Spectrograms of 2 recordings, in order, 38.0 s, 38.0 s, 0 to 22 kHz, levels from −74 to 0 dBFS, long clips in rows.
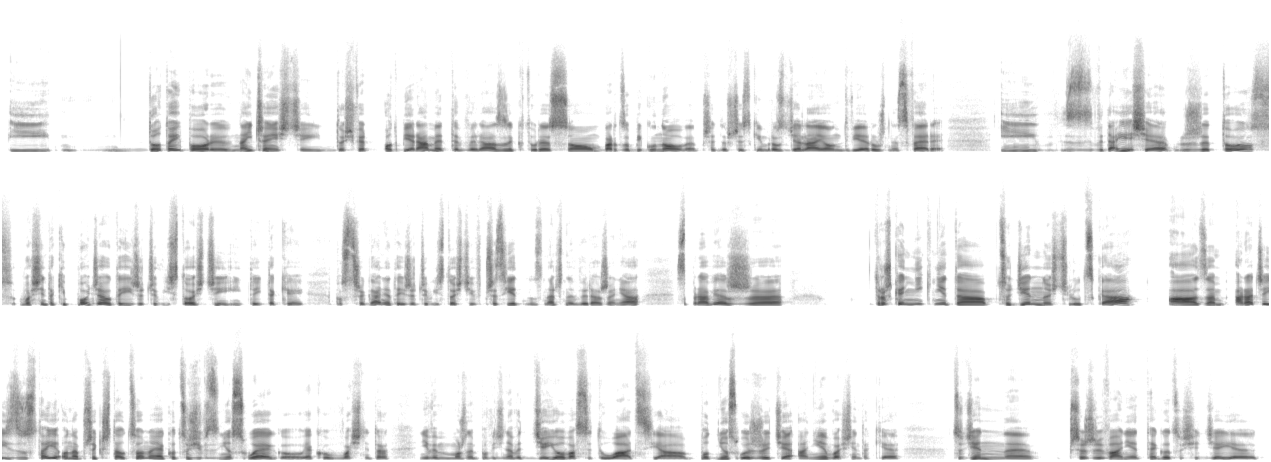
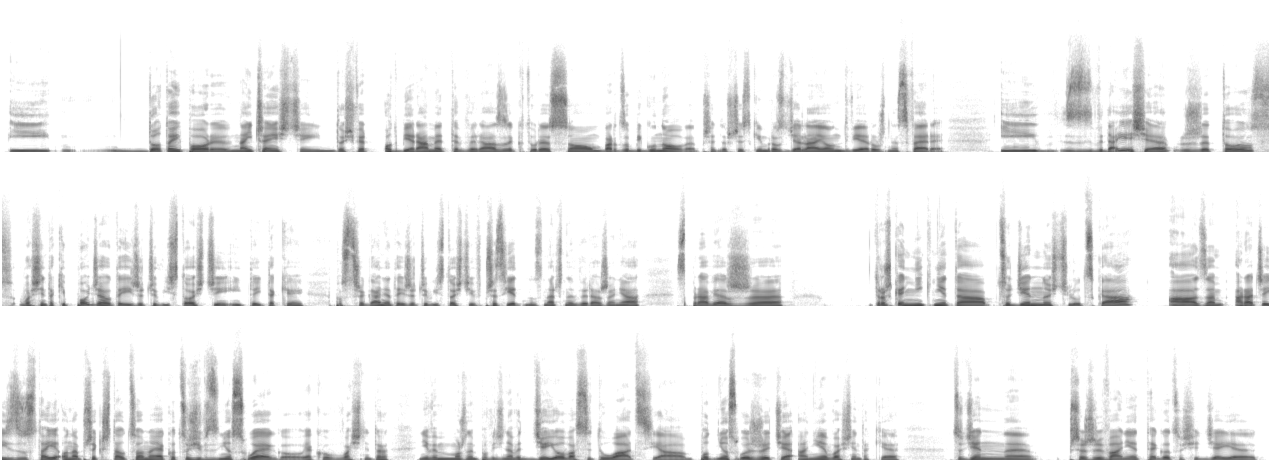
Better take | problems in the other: second | thin; very; fading below 300 Hz

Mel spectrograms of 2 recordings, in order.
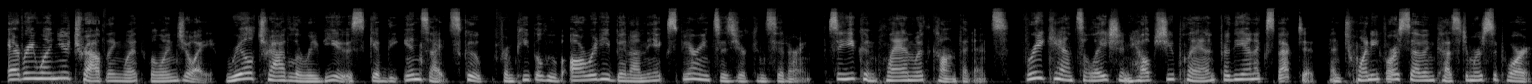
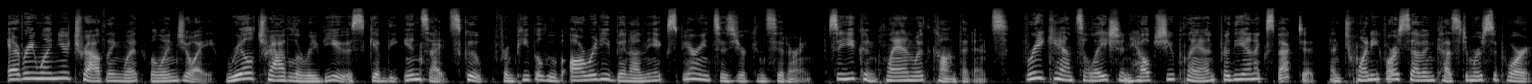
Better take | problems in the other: second | garbled, watery; slightly; nothing above 14.5 kHz

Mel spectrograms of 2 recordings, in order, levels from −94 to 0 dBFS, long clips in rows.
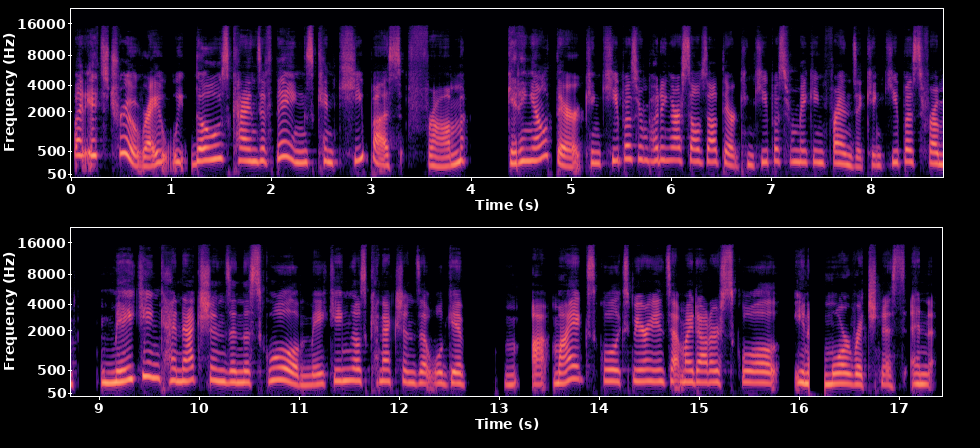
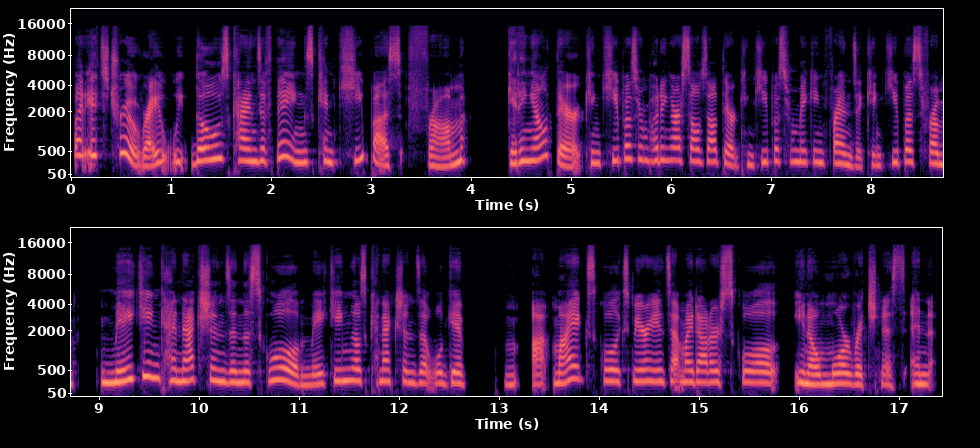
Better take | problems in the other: second | audio cutting out; at 16 s

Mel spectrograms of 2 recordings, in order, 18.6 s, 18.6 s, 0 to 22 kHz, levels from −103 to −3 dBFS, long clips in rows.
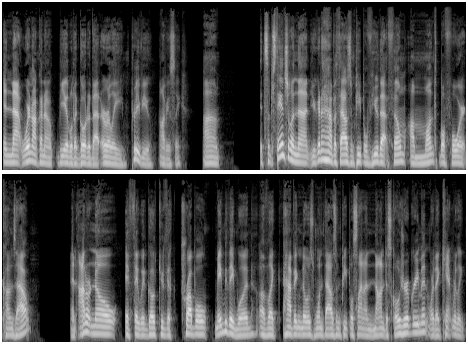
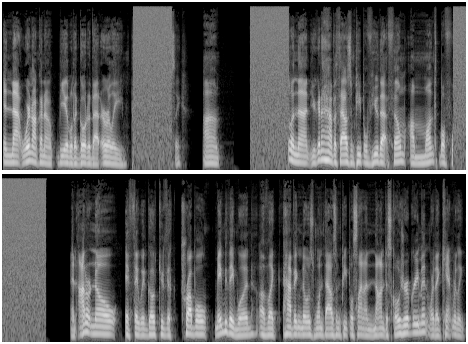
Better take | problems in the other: first | audio cutting out; filled with static; at 2.5 s for 1 s, at 5 s for 1 s and at 9 s for 1 s

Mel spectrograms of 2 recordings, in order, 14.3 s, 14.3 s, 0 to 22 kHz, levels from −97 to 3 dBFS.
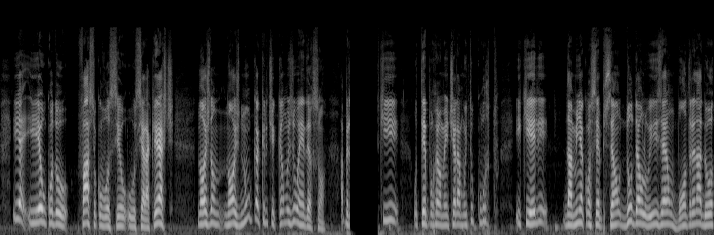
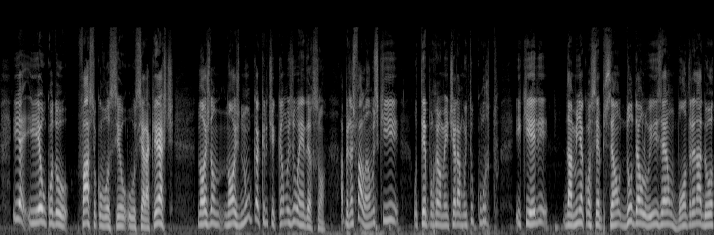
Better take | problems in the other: second | audio cutting out; at 7 s for 0.5 s

